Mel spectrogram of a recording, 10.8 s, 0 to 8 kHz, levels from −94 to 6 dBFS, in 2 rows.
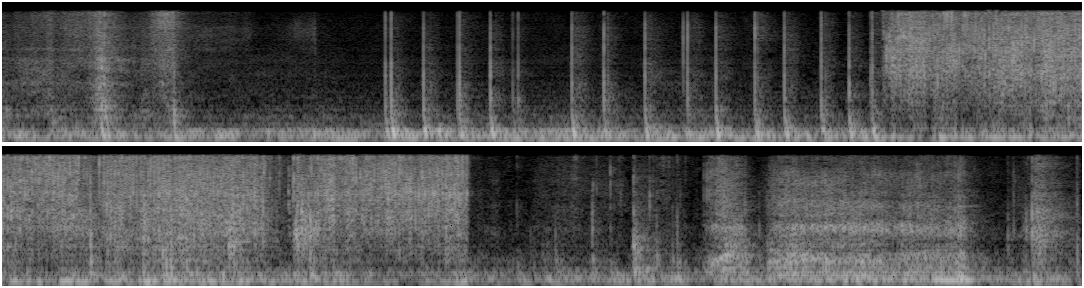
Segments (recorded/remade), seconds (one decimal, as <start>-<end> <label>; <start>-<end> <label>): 0.0-4.0 remade; 4.0-10.8 recorded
